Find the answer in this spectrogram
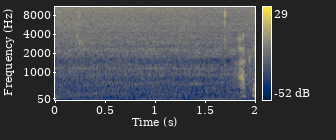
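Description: Steady hiss with a low hum underneath, unchanging throughout; a man starts speaking just before the end.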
